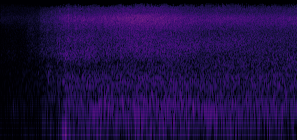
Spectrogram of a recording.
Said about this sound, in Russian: Это океан.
